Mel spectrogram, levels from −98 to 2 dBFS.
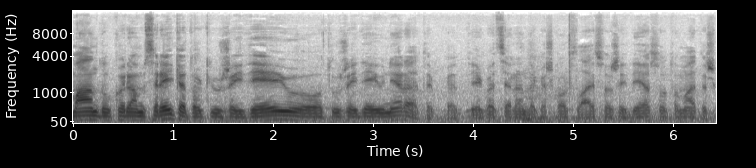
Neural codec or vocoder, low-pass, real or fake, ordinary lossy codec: none; 14.4 kHz; real; Opus, 64 kbps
